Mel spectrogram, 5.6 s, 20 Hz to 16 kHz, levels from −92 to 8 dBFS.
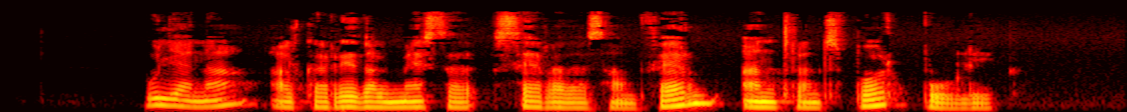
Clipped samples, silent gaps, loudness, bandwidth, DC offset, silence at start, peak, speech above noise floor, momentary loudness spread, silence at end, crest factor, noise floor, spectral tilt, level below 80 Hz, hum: under 0.1%; none; -27 LUFS; 11.5 kHz; under 0.1%; 0.75 s; -8 dBFS; 52 dB; 7 LU; 0.7 s; 20 dB; -79 dBFS; -5 dB/octave; -68 dBFS; none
